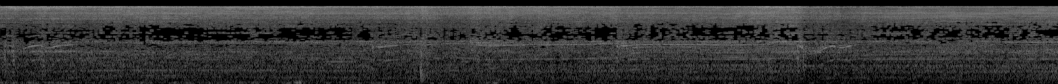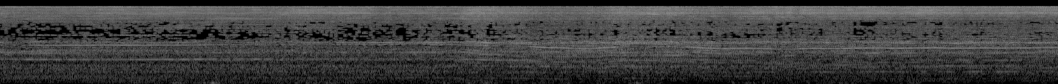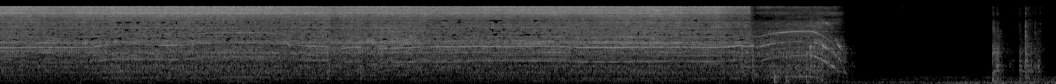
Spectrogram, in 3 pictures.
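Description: DeWalt circular saw cutting a long stroke through a treated deck board. The motor runs steadily under load, its pitch wavering as the blade is pushed along. It stops shortly before the end.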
